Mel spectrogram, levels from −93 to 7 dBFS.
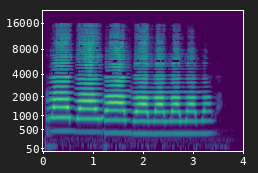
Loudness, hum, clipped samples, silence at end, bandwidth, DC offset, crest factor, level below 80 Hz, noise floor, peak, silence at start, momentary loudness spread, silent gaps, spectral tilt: -17 LUFS; none; under 0.1%; 0.65 s; 16 kHz; under 0.1%; 16 dB; -84 dBFS; -70 dBFS; -4 dBFS; 0.05 s; 9 LU; none; 4.5 dB/octave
